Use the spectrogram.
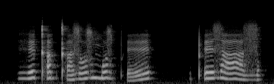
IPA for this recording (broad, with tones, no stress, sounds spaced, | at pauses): ɦ ɛ˧˥˧ kʼ a˦˥ b kʼ a˩˥ z ɔ˦˥ z m ɔ˧˥˧ z pʼ ɛ˩˥ | pʼ ɛ˦˥ z a˧˥˧ z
